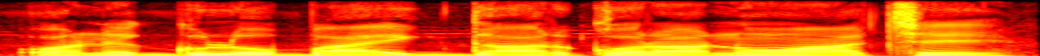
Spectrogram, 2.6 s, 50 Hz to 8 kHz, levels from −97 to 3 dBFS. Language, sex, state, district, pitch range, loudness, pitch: Bengali, male, West Bengal, Cooch Behar, 155-170 Hz, -12 LUFS, 160 Hz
